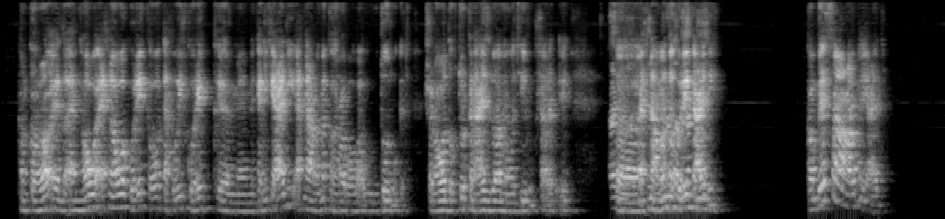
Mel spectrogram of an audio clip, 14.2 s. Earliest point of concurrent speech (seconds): 9.2 s

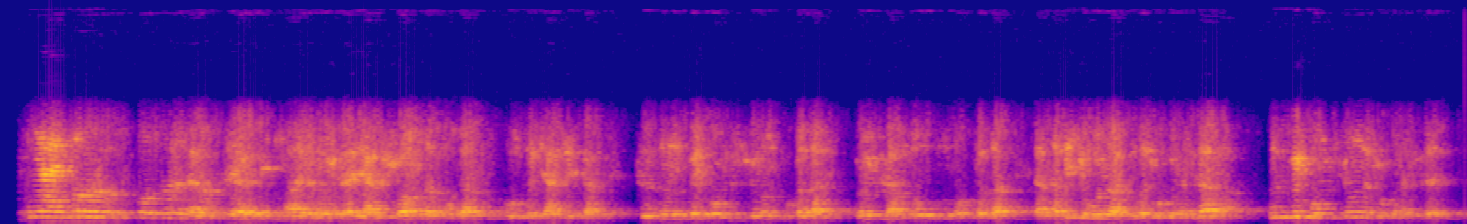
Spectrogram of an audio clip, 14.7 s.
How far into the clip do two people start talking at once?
1.9 s

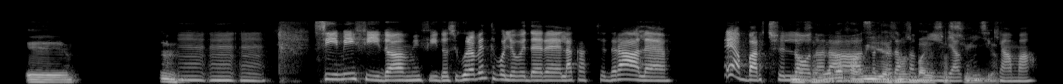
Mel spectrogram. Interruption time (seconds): 8.0 s

